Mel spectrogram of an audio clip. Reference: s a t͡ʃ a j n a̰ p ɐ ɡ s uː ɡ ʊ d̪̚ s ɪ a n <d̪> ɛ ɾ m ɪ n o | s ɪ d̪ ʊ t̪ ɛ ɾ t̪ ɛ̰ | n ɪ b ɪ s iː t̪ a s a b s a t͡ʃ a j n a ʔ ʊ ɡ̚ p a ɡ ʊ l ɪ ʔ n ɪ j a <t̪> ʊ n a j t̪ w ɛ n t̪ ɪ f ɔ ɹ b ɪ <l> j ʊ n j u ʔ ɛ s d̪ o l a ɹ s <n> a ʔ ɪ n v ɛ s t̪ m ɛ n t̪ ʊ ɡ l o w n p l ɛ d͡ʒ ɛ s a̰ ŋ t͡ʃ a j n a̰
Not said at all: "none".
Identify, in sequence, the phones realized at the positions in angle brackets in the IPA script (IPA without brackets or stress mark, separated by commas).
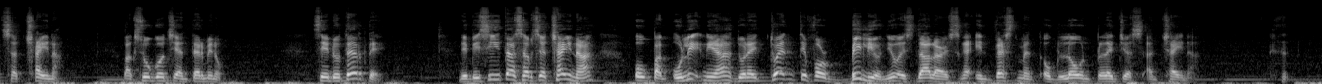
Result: t̪, d̪, l, ŋ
